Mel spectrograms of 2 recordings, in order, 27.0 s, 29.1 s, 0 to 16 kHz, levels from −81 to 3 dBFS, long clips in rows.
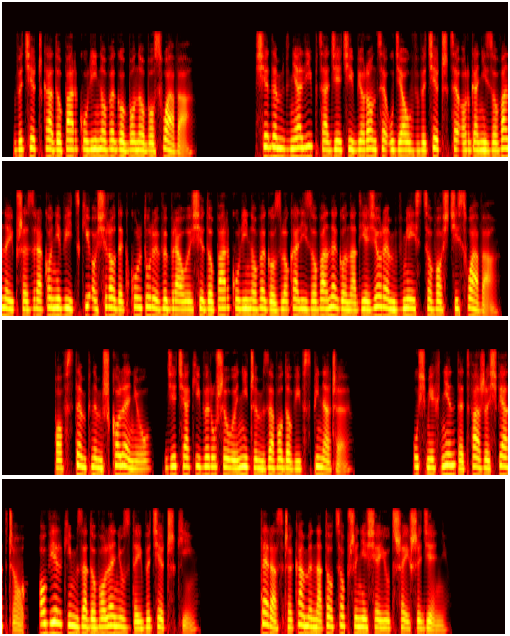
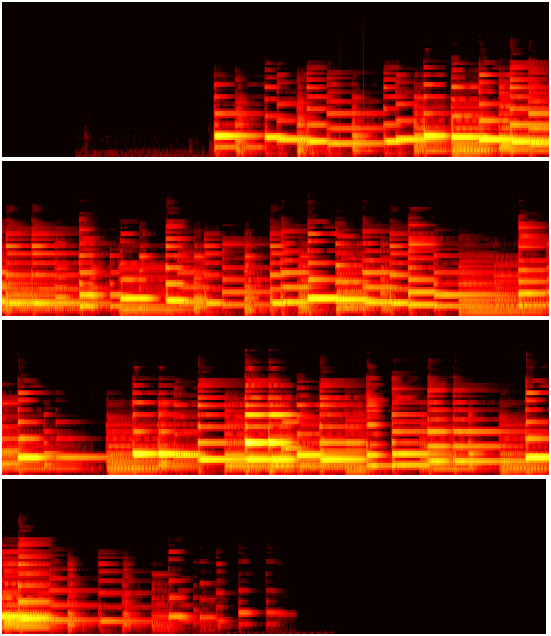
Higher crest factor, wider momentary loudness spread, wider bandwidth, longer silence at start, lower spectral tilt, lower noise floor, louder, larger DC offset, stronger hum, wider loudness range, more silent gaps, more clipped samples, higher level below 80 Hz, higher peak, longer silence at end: about the same, 16 dB vs 20 dB; second, 6 LU vs 15 LU; first, 7.6 kHz vs 6 kHz; second, 0.15 s vs 2.85 s; second, -6 dB/octave vs -8.5 dB/octave; first, under -90 dBFS vs -71 dBFS; first, -20 LUFS vs -23 LUFS; first, 2% vs under 0.1%; neither; second, 3 LU vs 11 LU; first, 2.59-3.37 s, 13.41-14.19 s, 15.52-15.64 s, 18.20-18.97 s, 20.60-20.71 s, 22.90-23.68 s vs none; neither; first, -50 dBFS vs -60 dBFS; about the same, -4 dBFS vs -4 dBFS; second, 0.7 s vs 3.65 s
